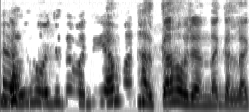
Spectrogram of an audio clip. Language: Punjabi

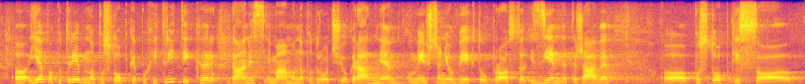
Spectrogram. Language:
Slovenian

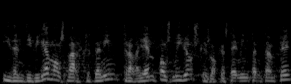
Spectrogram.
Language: Catalan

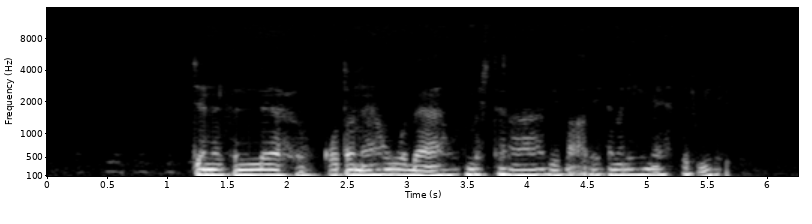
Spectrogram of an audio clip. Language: Arabic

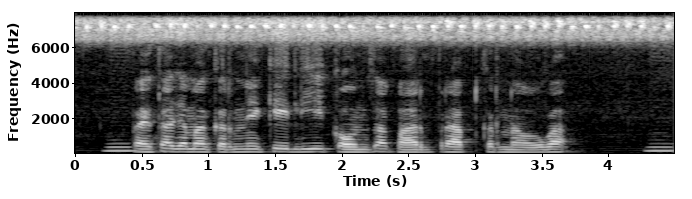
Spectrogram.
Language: Hindi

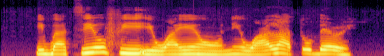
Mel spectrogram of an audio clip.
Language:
Yoruba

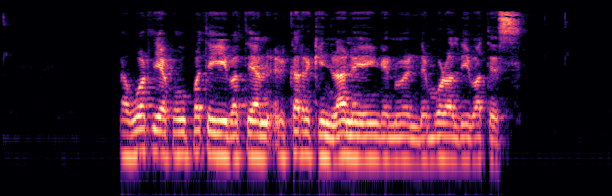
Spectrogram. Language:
Basque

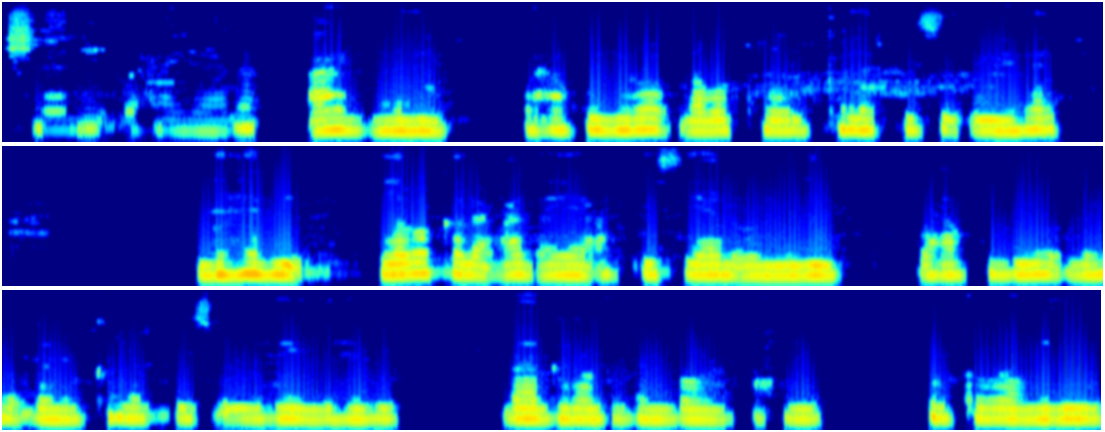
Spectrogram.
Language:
Somali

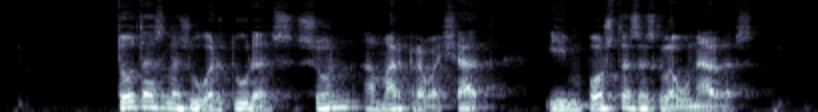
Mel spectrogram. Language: Catalan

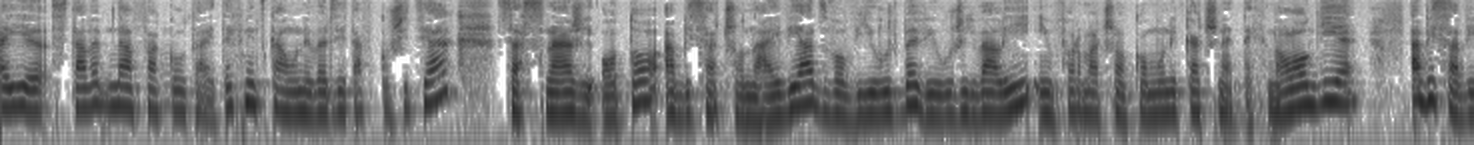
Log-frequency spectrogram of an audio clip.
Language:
Slovak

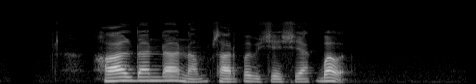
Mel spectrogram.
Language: Sinhala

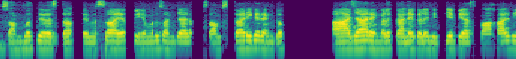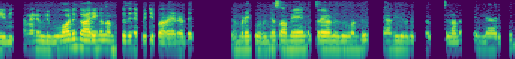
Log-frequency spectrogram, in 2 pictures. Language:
Malayalam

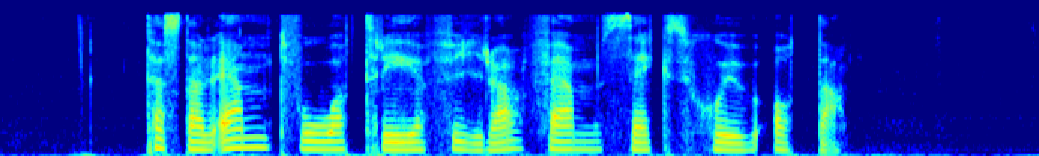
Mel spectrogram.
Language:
Swedish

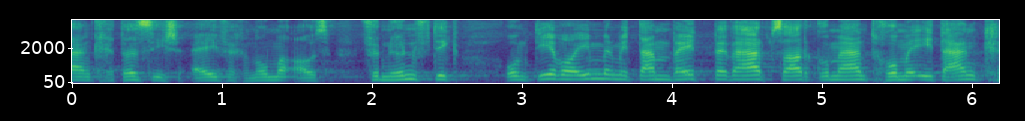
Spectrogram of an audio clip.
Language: Swiss German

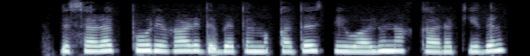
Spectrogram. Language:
Pashto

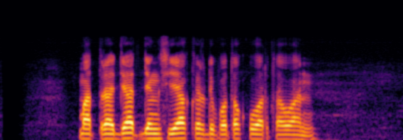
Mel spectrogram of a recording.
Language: Sundanese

